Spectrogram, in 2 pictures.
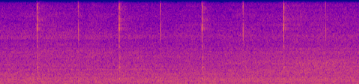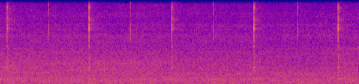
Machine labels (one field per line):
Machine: valve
